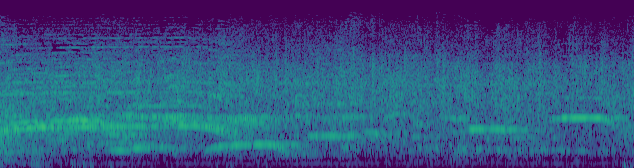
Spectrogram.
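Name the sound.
audience applauding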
